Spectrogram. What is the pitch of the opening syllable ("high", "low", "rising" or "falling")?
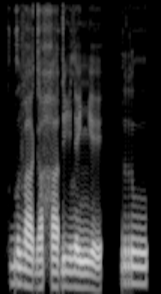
falling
